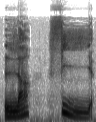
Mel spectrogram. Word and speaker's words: fille: And then the feminine form, the daughter, la fille. Yeah. Okay, so this L here and E will give you the sound Y. La fille. La fille.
